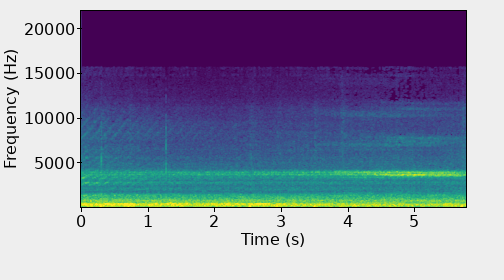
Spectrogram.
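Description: London Northwestern Railway Class 350 Desiro electric multiple unit pulling out of the platform, its cars rolling past with a steady rumble. A high steady whine runs over it and grows a little louder near the end, while a lower tone fades about halfway through.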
